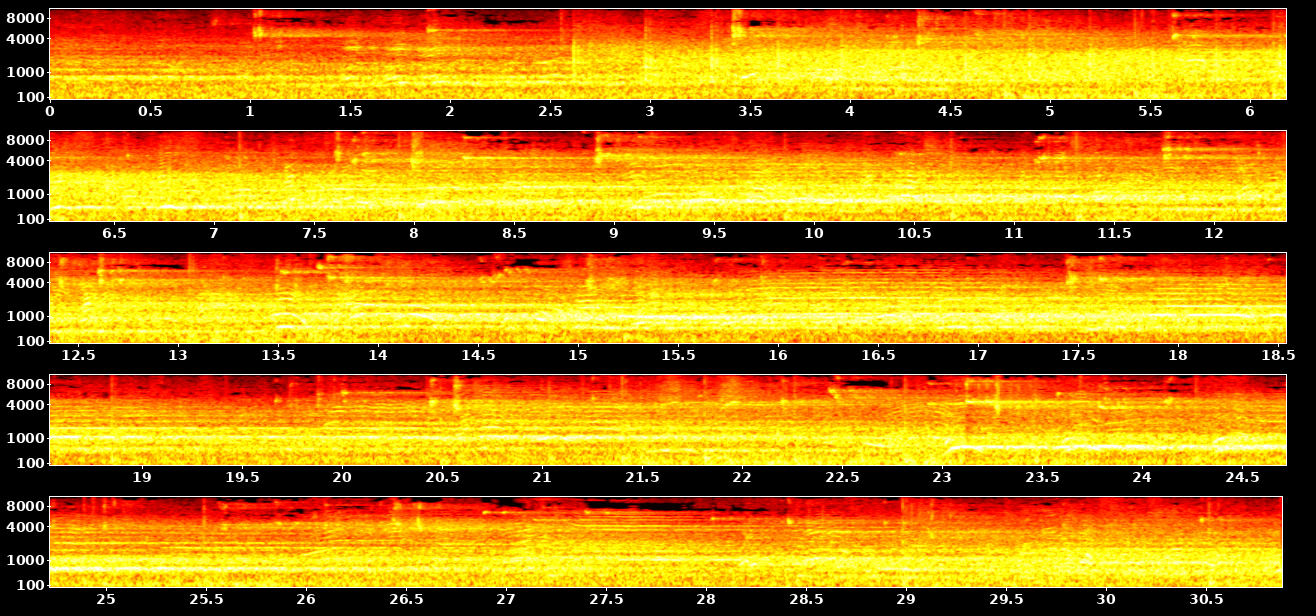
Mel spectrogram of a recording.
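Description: A basketball being dribbled and bounced on a hardwood court during live play, irregular knocks throughout. Players and coaches call out over it, and the sound echoes in a large hall.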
